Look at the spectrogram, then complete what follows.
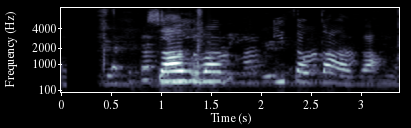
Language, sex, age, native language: Icelandic, male, 10, Icelandic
